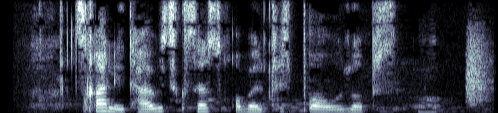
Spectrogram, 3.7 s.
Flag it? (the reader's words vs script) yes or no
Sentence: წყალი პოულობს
yes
